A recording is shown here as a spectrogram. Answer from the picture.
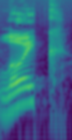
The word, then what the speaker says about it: Leuck: I'm Matt Leuck.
